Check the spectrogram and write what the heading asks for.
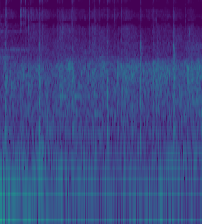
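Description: Light applause from a sparse audience clapping at the end of a table tennis match: a steady patter of many separate hand claps.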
